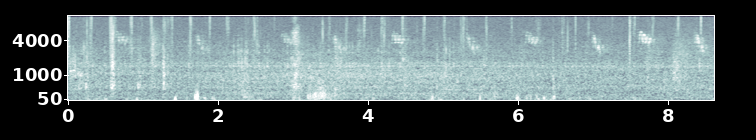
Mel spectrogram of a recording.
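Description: A horse trots on a lead in a circle, its hoofbeats landing in a quick, steady rhythm of soft thuds, fairly close, with no talking.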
